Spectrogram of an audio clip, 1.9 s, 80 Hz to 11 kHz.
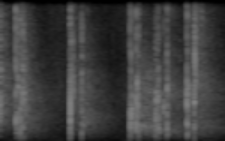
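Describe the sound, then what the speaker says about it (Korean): Participants in a dementia-prevention exercise class clap five times on cue, the beats slightly ragged so each hit smears into doubled cracks, close and crisp with quiet gaps between. "박수 5번 시작."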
